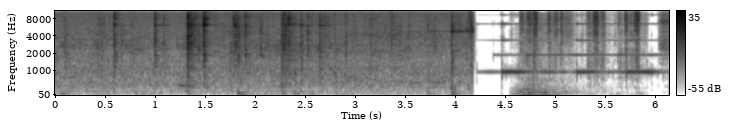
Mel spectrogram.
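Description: Outdoor noise with a steady low rumble and scattered clicks. It cuts off suddenly about four seconds in, and a short intro jingle takes over: a ringing, bell-like tone over a few low beats.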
